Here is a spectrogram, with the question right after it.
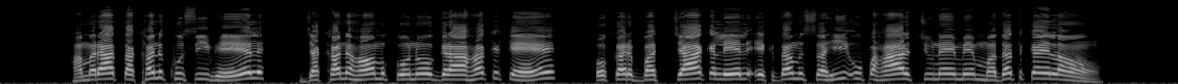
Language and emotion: Maithili, happy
